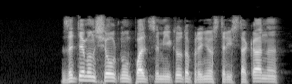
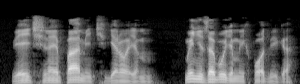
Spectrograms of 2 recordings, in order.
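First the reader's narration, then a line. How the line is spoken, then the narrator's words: Muffled, somber. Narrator (Russian): Орк глухо сказал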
